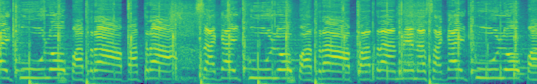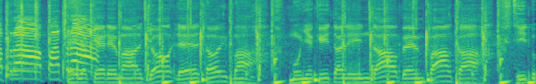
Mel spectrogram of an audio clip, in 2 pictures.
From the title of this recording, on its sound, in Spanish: … - BAR NEW YORK - AUDIO LIVE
